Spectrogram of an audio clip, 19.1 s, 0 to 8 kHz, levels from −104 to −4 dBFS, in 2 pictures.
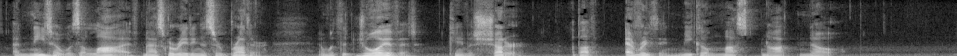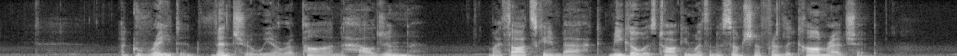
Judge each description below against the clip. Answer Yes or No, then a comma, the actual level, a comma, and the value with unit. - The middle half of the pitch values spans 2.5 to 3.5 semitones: Yes, average, 2.9 semitones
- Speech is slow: Yes, slow, 130 wpm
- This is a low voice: Yes, very low, 95 Hz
